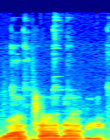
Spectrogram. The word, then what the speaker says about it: Watanabe: Was Watanabe. amazing. Watanabe. Watanabe. Watanabe. Yeah. Watanabe. Yeah. Just like it's spelled. Watanabe.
